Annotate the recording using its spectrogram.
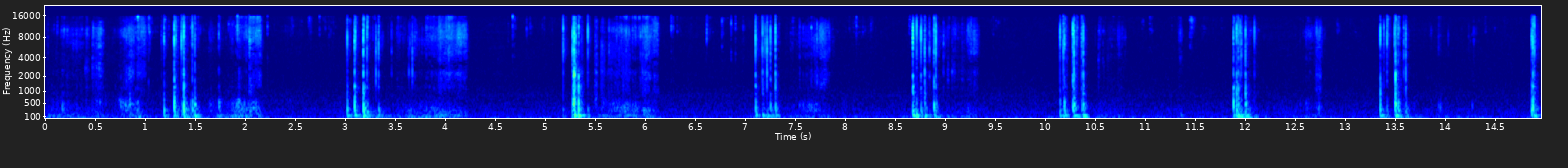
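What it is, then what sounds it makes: Glitter faux leather sheet. A flat, solid silver-grey glitter faux leather sheet is scratched and tapped with long gold metal finger-jewelry nail caps. Short, dry bursts of bright, crinkly scratching alternate with quick taps, separated by quiet pauses, and each sound dies away almost at once.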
